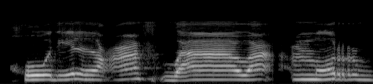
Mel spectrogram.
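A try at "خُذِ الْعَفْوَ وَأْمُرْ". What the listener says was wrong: bil afwa wa'mur wa-nya pendek.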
